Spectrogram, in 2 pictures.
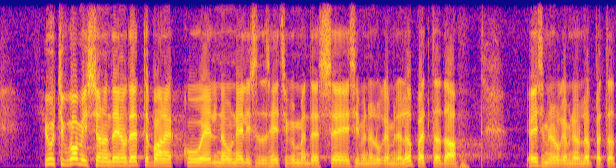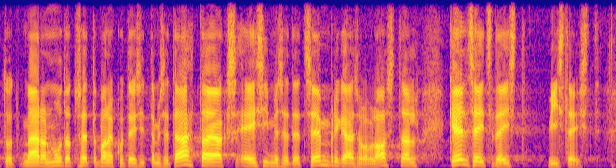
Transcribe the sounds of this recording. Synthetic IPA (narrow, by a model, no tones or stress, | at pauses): juht̪ivko̞misːjo̞no̞nt̪ejnud̪e̞t̪ːe̞pɑne̞kːˑue̞ːlnɤwne̞lʲisɑd̪̥ɑs̬e̞jt̪se̞kymːend̪e̞seːes̬ʲime̞ne̞luɡ̥e̞mine̞lɤpːˑe̞t̪ːˑɑd̪̥ɑ | jɑe̞s̬ʲimene̞luɡ̥e̞mineo̞nlɤpːˑe̞t̪ːˑɑt̪ːˑud̪̥mæːɾɑnmuːd̪ɑt̪ːˑu̥se̞t̪ːe̞pɑnekːˑut̪ːˑees̬it̪ˑːɑmis̬e̞t̪æht̪ɑjɑkse̞sʲime̞s̬e̞d̪̥e̞t̪se̞mb̥ɾikæːs̬o̞le̞vɑlɑːst̪ɑlke̞lse̞jt̪se̞d̪̥e̞jst̪ | viːst̪e̞jst̪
